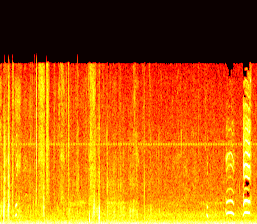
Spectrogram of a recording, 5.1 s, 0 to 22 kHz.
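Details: Female English Bulldog puppy, 35 days old, letting out a few short, high whimpering yelps near the end, two quick tonal cries after several seconds of soft rustling and low background noise.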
